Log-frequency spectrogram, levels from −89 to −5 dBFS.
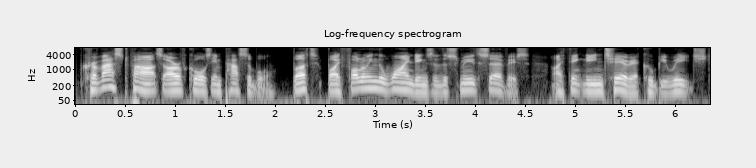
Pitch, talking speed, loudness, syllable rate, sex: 125 Hz, 215 wpm, -19 LUFS, 6.5 syllables/s, male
